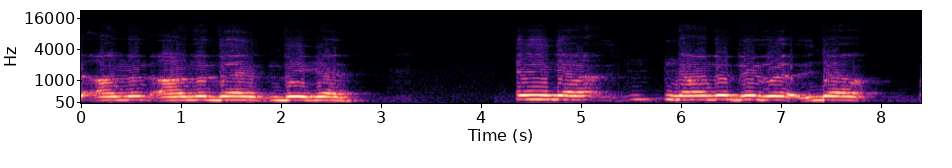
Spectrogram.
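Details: Speech of a male influencer with cerebral palsy, possibly dysarthric; no specific speech disorder is named.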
